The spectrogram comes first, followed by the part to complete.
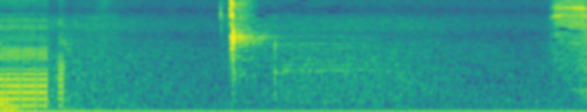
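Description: Near silence, broken by one single sharp click just under a second in.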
